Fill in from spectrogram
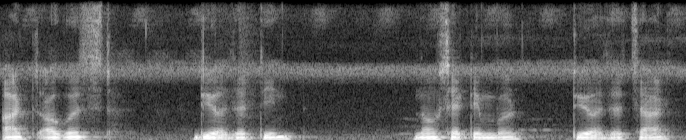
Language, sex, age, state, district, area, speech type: Nepali, male, 18-30, West Bengal, Kalimpong, rural, spontaneous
